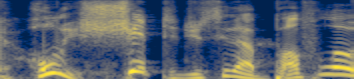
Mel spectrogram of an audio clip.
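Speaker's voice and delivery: play-acted blurted-out yell, high and swooping. Retelling seeing a buffalo while driving: imitating own past yell. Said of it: "I yelled buffalo, but it was more like".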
